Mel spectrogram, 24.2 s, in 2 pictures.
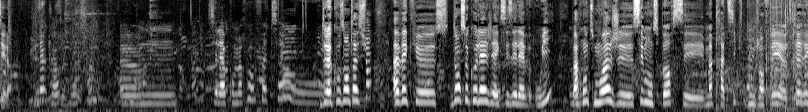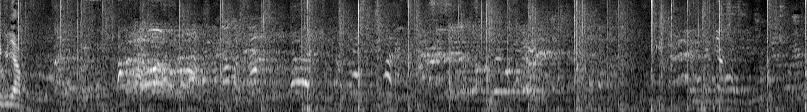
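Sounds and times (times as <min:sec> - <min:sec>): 
speech: 0:00.0 - 0:12.7
basketballs dribbled by students in a school gym: 0:10.2 - 0:24.2.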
